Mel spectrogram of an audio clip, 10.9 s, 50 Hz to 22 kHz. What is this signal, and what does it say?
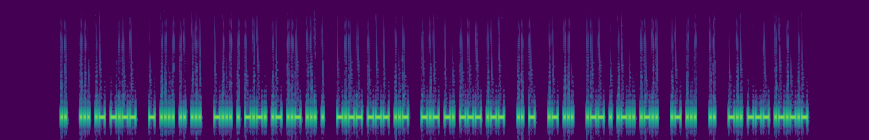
Morse code, heard as a keyed tone, about 50 wpm, 700 Hz. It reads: I SAY THIS BECAUSE YOU KNOW IT AS WELL AS I DO.
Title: Sentences from Top 1000 Words - Review Part 3 - 50wpm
